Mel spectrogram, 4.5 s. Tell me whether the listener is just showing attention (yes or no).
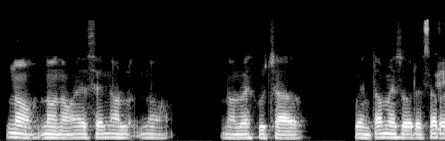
no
